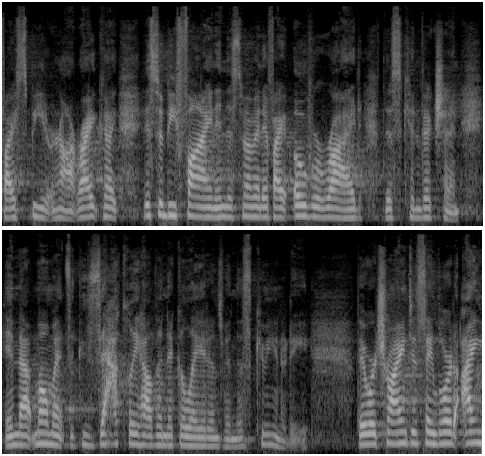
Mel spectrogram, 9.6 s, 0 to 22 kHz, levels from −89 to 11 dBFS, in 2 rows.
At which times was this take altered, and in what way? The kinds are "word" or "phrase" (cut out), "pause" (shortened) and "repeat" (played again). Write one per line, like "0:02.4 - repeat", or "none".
0:05.4 - word
0:07.0 - phrase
